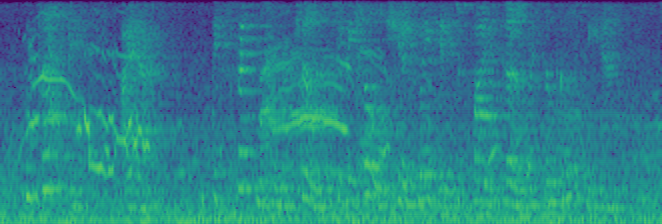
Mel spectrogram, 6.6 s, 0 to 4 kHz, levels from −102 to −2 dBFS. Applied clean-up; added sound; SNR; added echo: none; Chatter; -2 dB; reverberation time 1.1 s.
